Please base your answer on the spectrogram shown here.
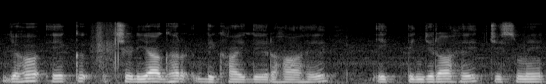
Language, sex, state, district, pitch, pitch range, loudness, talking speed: Hindi, male, Madhya Pradesh, Dhar, 125 Hz, 120-135 Hz, -18 LUFS, 120 wpm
